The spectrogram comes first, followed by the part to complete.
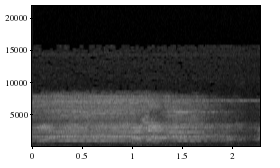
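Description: Basketball arena crowd noise, a steady murmur of many voices, from game footage heard through a television speaker.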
